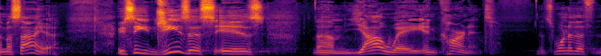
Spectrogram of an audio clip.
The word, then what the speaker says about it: Yahweh: Scholars have recently discovered, and I think it's accurate, that the proper pronunciation is Yahweh.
